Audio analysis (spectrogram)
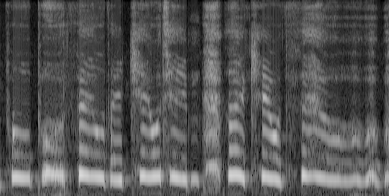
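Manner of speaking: high, loud, slow mock wailing; hammed-up wailing sob. Captive widow wails to the party over her murdered husband, hammed-up sobbing. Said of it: "She's crying".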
